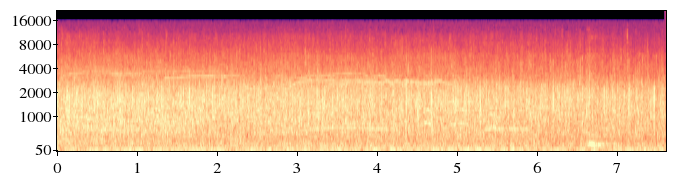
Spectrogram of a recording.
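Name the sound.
audience applauding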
